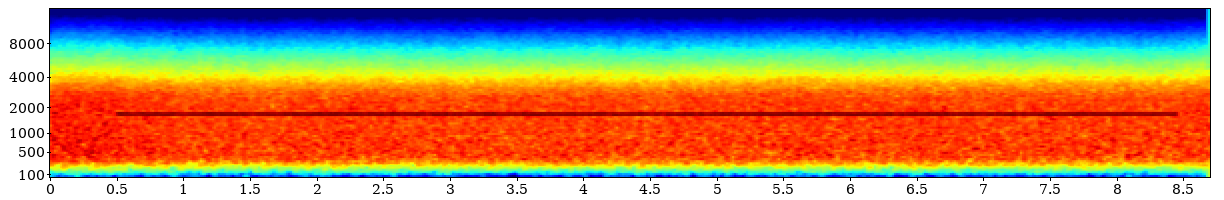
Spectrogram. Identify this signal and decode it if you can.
PSK31 (31.25 baud), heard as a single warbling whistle, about 1700 Hz, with radio static.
